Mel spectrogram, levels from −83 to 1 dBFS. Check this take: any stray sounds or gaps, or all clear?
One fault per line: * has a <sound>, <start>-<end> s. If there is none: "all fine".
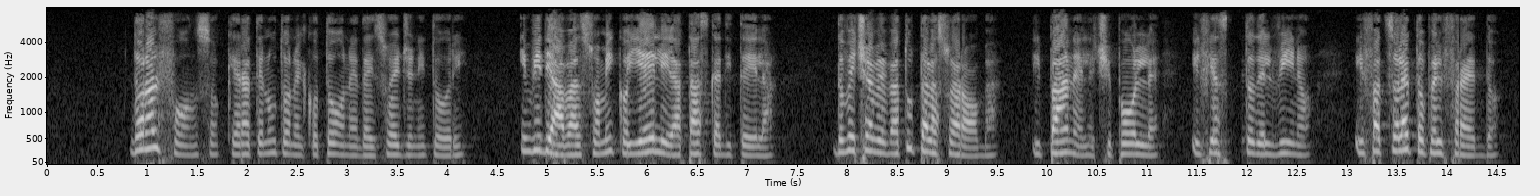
* has a dropout, 11.8-12.0 s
